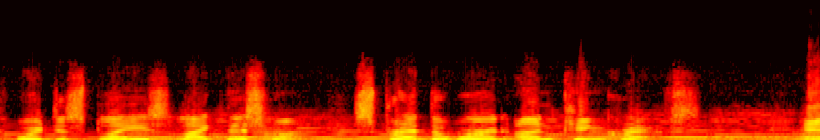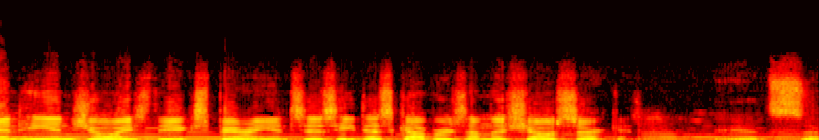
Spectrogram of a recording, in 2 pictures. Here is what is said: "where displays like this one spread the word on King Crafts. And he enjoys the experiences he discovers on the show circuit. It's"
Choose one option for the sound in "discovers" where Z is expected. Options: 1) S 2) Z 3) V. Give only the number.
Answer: 2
